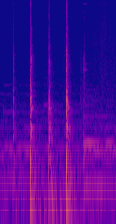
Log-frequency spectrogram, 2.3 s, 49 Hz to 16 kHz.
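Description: Four sharp hammer taps ring out at a steady pace as a rear axle seal is driven into place on a third-generation Toyota 4Runner, each strike close and metallic, followed by a brief low hum.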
